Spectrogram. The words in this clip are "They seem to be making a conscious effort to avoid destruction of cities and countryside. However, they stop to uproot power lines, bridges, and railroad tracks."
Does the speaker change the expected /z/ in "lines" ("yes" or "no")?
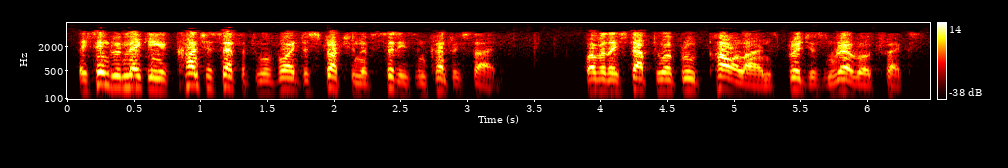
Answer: no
